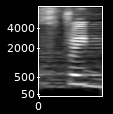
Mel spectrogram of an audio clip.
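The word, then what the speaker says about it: straight: Next है स्ट्रेट, यहाँ पे स्ट्रेट बोलते हो, यहाँ पे जी एच का प्रोनाउंसिएशन होता नहीं है, सो यहाँ पे आपको जी एच के नीचे अंडरलाइन करना है।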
